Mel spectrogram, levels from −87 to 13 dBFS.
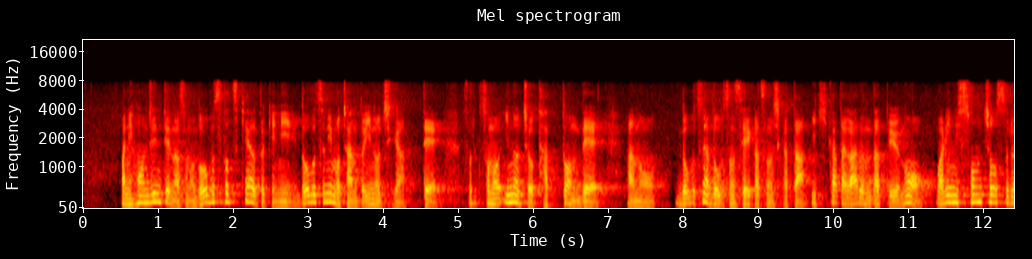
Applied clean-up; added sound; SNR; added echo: neural mask model Resemble Enhance denoiser.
